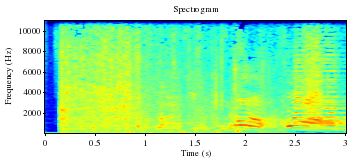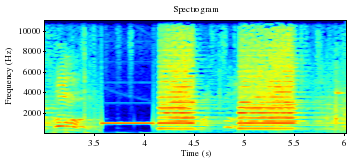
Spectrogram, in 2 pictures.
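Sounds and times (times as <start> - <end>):
noisy crowd voices clamouring: 0.7 - 3.6
car horn tooting in long loud blasts: 2.4 - 6.0
short car horn beep: 2.8 - 6.0.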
